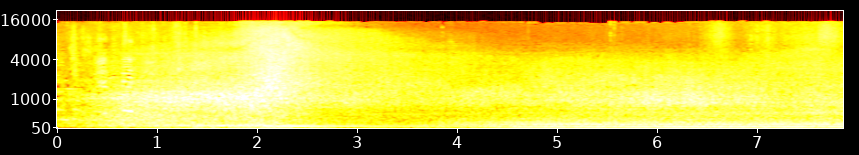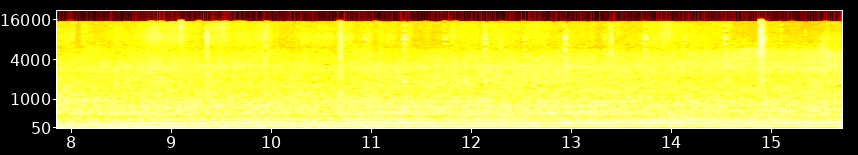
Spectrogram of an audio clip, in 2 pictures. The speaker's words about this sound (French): Camion, hein.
